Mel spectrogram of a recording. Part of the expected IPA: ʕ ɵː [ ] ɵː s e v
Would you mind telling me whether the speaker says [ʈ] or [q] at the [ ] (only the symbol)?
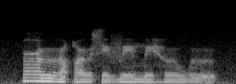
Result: q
